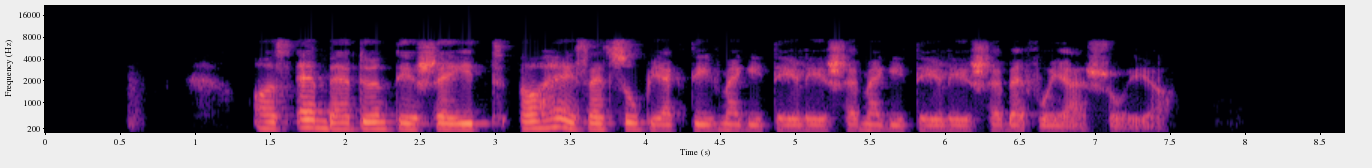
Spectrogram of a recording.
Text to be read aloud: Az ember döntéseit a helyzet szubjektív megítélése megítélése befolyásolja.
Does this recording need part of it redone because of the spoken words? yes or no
no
